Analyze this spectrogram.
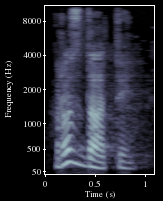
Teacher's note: Д дзвінкий, тож оглушення не відбувається.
